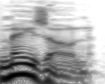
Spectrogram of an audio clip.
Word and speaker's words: maison: "That's pronounced maison," Sophia said, sounding out the syllables slowly.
